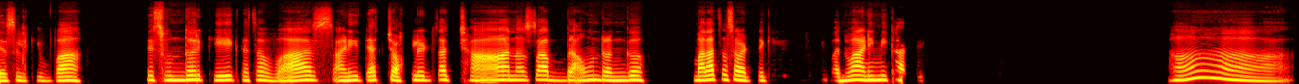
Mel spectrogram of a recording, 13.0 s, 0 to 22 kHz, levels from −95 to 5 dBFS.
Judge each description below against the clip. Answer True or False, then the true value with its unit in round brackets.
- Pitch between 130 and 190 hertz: False (200 Hz)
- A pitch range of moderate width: False (2.1 semitones)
